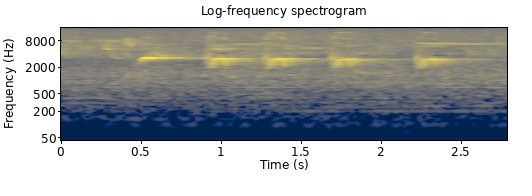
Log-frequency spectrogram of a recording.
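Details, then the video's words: Song thrush song phrase: one clear, high whistled note repeated five times at even intervals of about half a second, against faint background hiss. "Grive musicienne"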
